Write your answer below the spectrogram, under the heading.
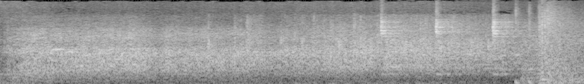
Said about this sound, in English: I'd like to ask your help. The people in the cheaper seats, clap your hands. And the rest of you, if you just rattle your jewelry.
